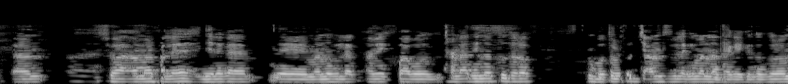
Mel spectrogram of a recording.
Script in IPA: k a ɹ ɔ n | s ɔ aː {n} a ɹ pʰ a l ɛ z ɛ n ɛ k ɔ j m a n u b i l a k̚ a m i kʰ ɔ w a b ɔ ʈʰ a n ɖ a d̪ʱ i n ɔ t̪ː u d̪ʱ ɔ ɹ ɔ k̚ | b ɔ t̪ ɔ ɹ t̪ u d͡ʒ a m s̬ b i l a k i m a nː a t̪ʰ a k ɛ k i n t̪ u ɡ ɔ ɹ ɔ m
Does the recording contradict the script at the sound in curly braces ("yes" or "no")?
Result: yes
